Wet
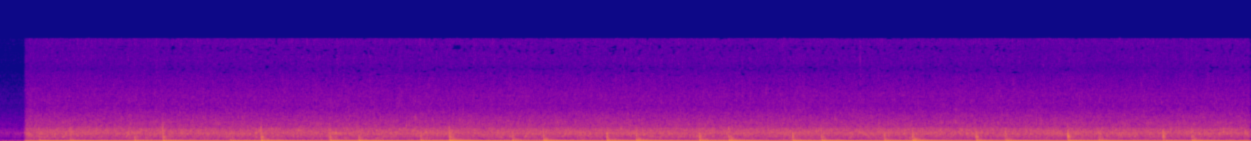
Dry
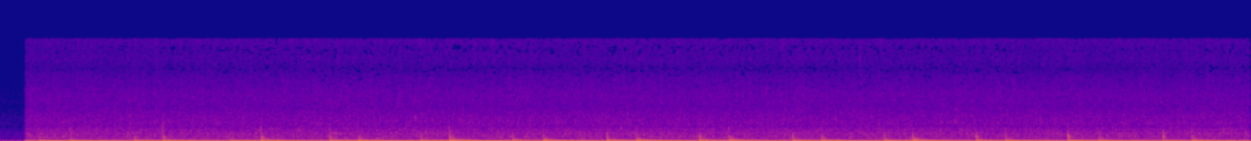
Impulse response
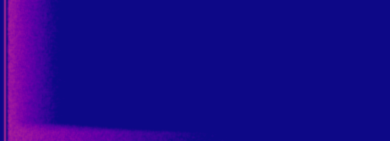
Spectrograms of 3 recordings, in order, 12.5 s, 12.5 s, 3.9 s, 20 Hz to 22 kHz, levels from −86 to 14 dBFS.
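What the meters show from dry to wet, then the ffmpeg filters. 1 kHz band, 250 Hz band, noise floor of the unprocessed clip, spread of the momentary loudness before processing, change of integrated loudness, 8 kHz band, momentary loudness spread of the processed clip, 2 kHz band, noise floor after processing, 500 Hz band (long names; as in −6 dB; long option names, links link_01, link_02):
+17.0 dB, +6.5 dB, −27 dBFS, 5 LU, +6.0 dB, can't be measured, 4 LU, +19.5 dB, −20 dBFS, +10.5 dB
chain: -af "equalizer=frequency=1500:width=0.57:gain=15,volume=5.5dB"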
